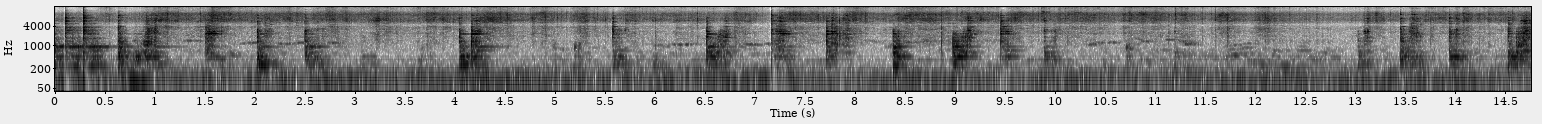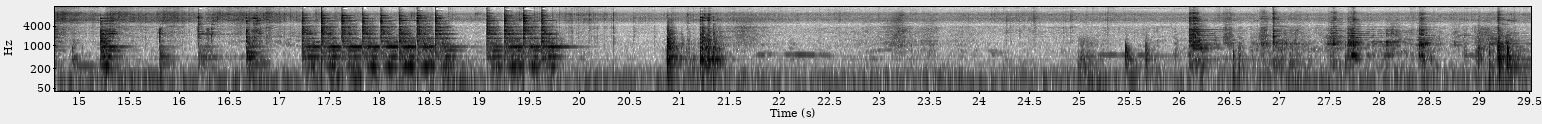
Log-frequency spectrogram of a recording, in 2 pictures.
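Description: Diced vegetables frying in oil in a black pan, sizzling steadily, with repeated scrapes and clicks of a spatula stirring them. The stirring stops for a few seconds about two-thirds of the way in, leaving a quieter sizzle, and starts again near the end.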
